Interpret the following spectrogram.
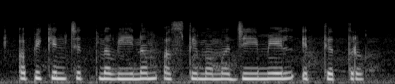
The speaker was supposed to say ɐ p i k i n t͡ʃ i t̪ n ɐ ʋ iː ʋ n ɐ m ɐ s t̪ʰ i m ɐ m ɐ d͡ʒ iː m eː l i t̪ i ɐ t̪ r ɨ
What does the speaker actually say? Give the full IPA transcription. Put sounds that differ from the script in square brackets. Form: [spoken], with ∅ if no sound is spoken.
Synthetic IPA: ɐ p i k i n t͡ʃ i t̪ n ɐ ʋ iː [∅] n ɐ m ɐ s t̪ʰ i m ɐ m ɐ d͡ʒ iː m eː l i t̪ [j] ɐ t̪ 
